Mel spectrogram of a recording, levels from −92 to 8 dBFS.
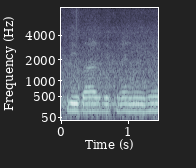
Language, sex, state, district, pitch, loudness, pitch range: Hindi, female, Chhattisgarh, Bastar, 155 Hz, -14 LUFS, 155-160 Hz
